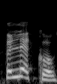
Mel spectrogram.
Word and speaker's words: Vallejo: They've brought in this 22-year-old Jesus Vallejo, hopefully I'm saying that right. He's on loan from Real Madrid. Vallejo, see, you can say it.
